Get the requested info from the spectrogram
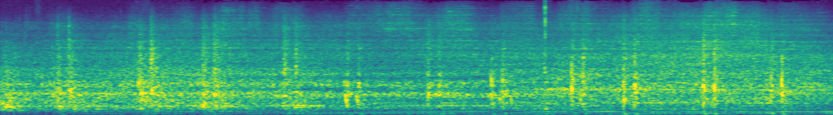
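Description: Diesel railcar of the Flower Nagai Line running along the track, its wheels clacking over rail joints with a steady low engine hum underneath. The clacks come every half second to a second, some in quick pairs.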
